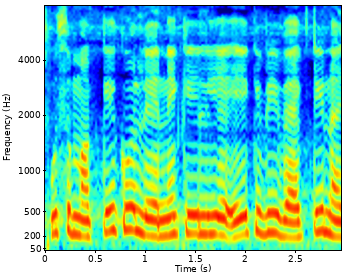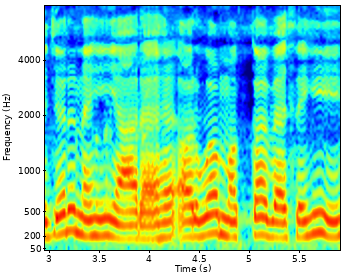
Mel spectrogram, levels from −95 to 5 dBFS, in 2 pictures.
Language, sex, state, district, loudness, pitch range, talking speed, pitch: Hindi, female, Uttar Pradesh, Muzaffarnagar, -12 LUFS, 190-235 Hz, 205 wpm, 215 Hz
